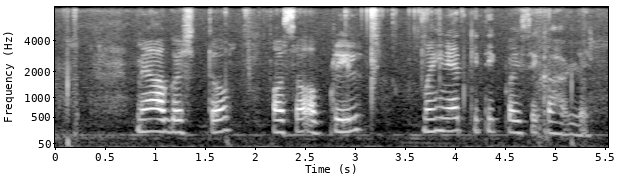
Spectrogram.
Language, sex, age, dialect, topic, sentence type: Marathi, female, 31-35, Varhadi, banking, question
